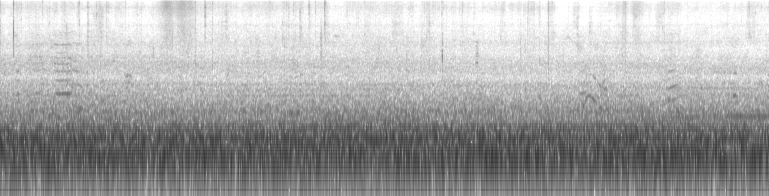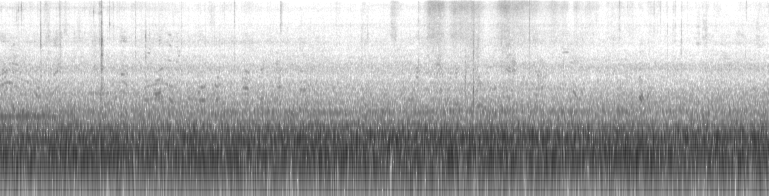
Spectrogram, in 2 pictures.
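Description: Steady, deep cabin noise of an airliner in flight, heard inside the cabin at a window seat over the wing: jet engine and airflow sound with an even rumble throughout.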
